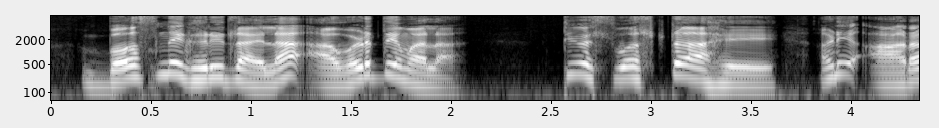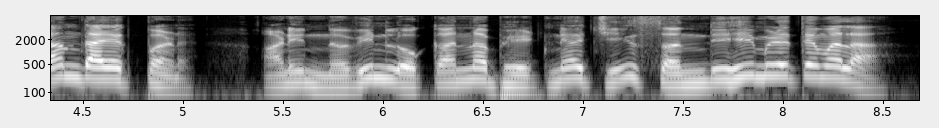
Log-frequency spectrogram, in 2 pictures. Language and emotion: Marathi, happy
